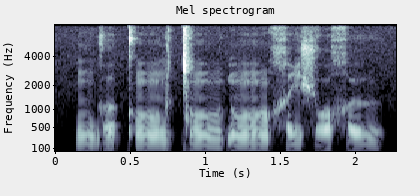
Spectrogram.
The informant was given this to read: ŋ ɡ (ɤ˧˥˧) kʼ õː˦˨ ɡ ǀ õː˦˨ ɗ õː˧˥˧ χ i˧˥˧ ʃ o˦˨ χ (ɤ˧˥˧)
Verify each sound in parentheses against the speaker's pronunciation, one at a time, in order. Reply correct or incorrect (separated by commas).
correct, incorrect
